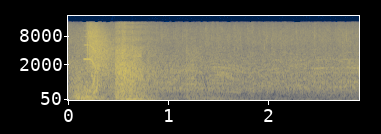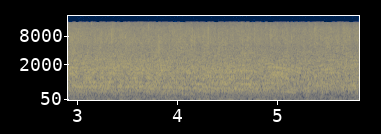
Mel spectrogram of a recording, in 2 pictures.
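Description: A large crowd murmurs steadily in a big open arena.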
